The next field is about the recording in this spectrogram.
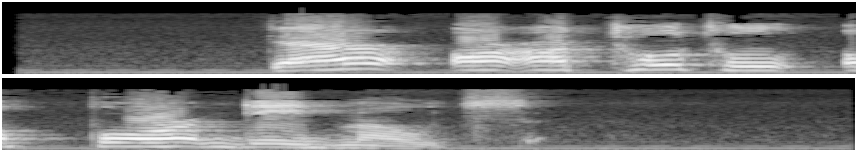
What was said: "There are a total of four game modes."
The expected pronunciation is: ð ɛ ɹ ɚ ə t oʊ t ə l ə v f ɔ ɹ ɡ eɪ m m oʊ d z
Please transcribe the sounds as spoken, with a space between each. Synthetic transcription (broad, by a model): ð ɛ ɹ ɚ ə t oʊ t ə l ə v p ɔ ɹ ɡ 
